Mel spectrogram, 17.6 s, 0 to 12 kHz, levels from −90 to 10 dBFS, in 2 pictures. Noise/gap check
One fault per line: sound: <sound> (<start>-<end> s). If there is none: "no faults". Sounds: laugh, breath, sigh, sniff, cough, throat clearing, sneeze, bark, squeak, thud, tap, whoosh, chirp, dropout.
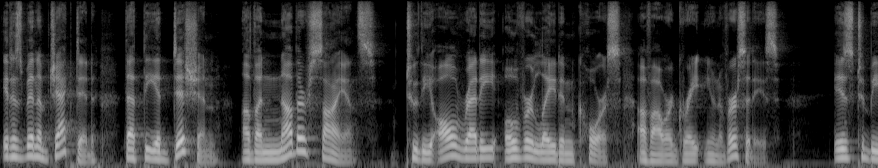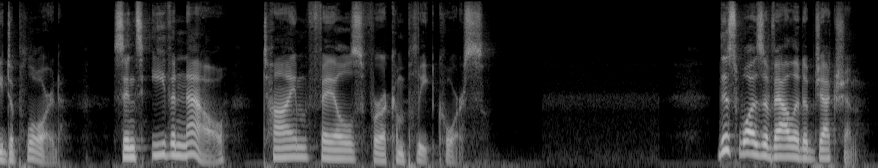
no faults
